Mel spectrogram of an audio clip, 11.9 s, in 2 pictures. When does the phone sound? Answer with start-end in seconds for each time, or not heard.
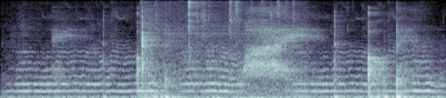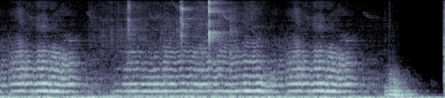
not heard.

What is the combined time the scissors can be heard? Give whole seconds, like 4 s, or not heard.
4 s.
